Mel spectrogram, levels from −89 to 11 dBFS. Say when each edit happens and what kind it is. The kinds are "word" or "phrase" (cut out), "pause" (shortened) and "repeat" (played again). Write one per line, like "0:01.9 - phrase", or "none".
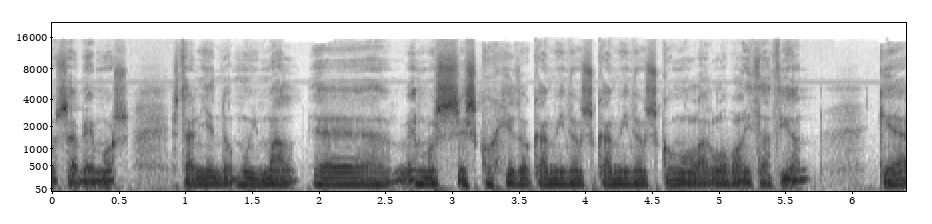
0:01.9 - pause
0:04.1 - repeat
